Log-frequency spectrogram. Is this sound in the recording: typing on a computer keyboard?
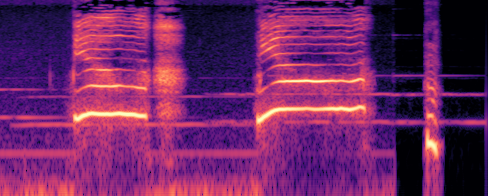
no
